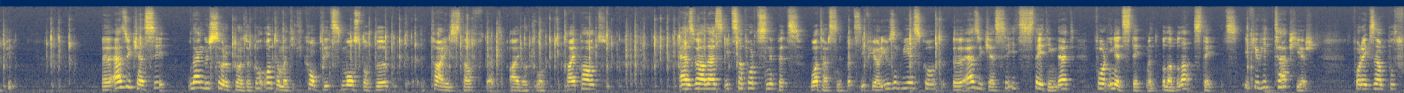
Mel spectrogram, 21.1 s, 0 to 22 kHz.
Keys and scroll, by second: 0.0-1.6 typing, 2.2 ctrl+j, 3.3 Tab, 3.3-13.6 typing, 13.8 ctrl+j, 14.1 ctrl+j, 18.8 Tab.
